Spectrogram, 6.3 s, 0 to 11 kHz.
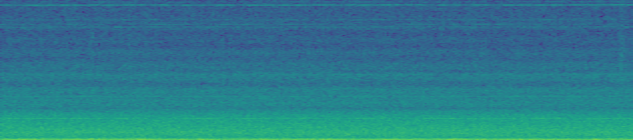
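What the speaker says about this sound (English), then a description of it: "Reversers, nose down gently. Very respectable. Decelerating." Jet engine reverse thrust from a PMDG 737-700 landing in Microsoft Flight Simulator, a loud continuous low roar and rumble holding steady throughout.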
